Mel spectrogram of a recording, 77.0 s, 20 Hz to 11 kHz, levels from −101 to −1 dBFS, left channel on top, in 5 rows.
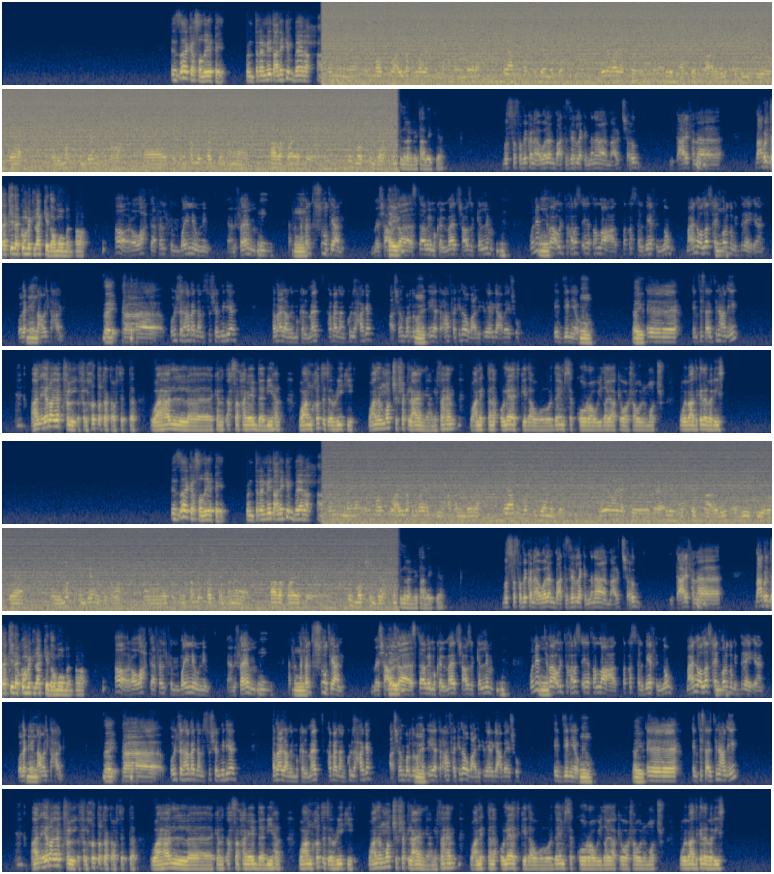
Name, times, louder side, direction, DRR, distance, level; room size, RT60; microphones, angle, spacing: voice 1, 3.4-4.4 4.9-9.6 10.0-11.3 11.9-13.0 13.2-15.9 16.4-17.8 18.2-20.4 20.7-22.0 22.3-24.2 29.3-29.4 30.6-32.5 35.9-36.1 36.6-36.9 38.5-38.8 40.7-40.9 41.5-41.8 45.1-45.2 46.7-46.9 48.2-48.5 54.4-54.7 57.7-58.0 58.8-59.1 61.9-64.3 64.6-67.2 67.5-68.6 68.9-70.7 71.0-74.7 75.2-76.0, equal, 15° left, 0.8 m, -27 dB
sound 1, 6.4-23.3, left 7 dB, 80° left, 0.5 m, -28 dB
voice 2, 12.6-13.3 25.4-28.1 28.9-29.8 30.5-31.4 33.1-34.9 35.3-35.9 36.8-37.6 38.2-40.6 41.4-44.2 44.5-46.0 46.5-47.4 48.6-50.9 51.6-53.6 54.0-56.4 57.2-57.9 59.1-59.7 60.0-60.9, right 4 dB, 55° right, 0.4 m, -32 dB
2.5 x 2.4 x 3.0 m
head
